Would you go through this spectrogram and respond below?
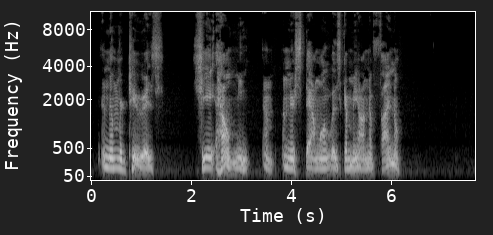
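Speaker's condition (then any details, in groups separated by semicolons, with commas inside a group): Cerebral palsy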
